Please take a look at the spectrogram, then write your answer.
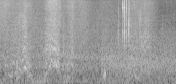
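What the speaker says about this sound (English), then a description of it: "we'll zip the tent up" A tent zipper being drawn shut at a car-camping glamping setup in the rain, heard as a couple of quick rasping pulls close by, with faint background patter and no talk.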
